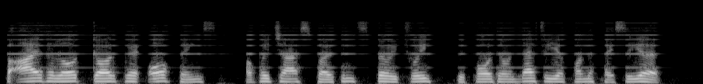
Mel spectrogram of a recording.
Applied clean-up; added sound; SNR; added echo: neural mask model RNNoise.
